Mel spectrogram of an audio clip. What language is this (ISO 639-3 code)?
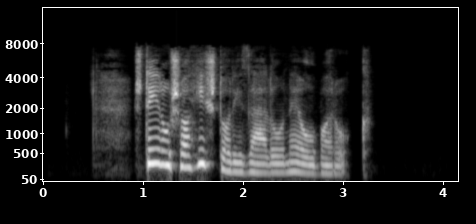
hun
